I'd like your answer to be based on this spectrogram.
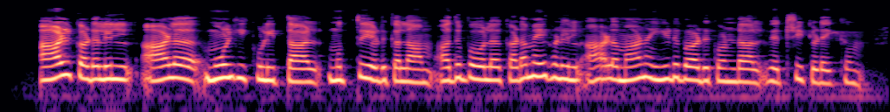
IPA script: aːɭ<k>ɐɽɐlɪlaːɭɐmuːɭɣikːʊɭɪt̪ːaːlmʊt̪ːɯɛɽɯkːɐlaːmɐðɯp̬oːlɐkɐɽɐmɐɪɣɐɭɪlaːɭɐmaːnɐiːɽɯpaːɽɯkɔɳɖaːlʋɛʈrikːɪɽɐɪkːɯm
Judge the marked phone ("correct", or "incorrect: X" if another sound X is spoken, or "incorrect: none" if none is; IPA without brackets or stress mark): correct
